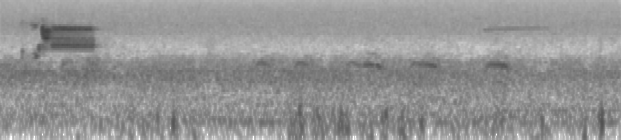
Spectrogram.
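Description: A bird's single loud, harsh call about half a second in, over a steady background hiss. A few seconds later comes a run of about five soft, short, lower notes.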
